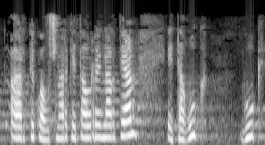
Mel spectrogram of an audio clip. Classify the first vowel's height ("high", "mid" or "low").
low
